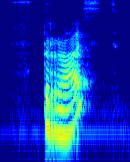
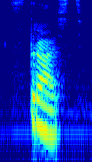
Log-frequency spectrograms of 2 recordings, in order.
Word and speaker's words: страсть: Et prononce avec moi le mot страсть, passion, страсть. Страсть. Je pense que ce mot il pourrait être un peu difficile pour toi parce que, tu vois, il y a 5 consonnes, une seule voyelle et une lettre qui ne se prononce pas, le signe mou.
